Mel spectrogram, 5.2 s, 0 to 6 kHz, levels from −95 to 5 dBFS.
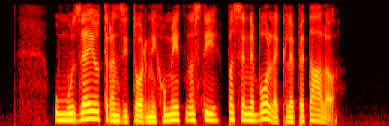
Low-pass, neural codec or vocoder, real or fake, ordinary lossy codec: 5.4 kHz; vocoder, 44.1 kHz, 128 mel bands every 512 samples, BigVGAN v2; fake; none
